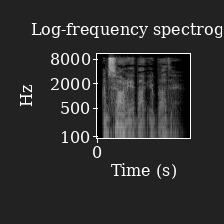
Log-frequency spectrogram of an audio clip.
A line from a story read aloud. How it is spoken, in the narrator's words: she said softly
